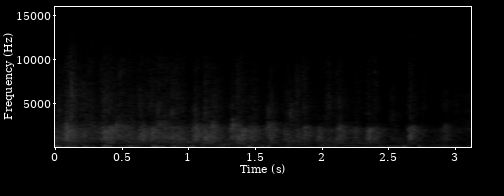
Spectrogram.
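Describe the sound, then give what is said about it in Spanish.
An audience gathered on a December morning in 2016 applauds warmly to welcome a Bible teacher, many hands clapping in a dense, continuous patter that stays fairly even in loudness throughout, with no voices heard. “Recibámoslo con un aplauso de cariño.”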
